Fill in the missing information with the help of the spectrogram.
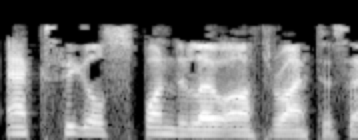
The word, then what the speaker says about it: axial spondyloarthritis: And that helps, that makes me realize I don't know, and maybe the others listening also don't know enough about axial spondyloarthritis. Am I on the right track with my pronunciation there? – You're spot on.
